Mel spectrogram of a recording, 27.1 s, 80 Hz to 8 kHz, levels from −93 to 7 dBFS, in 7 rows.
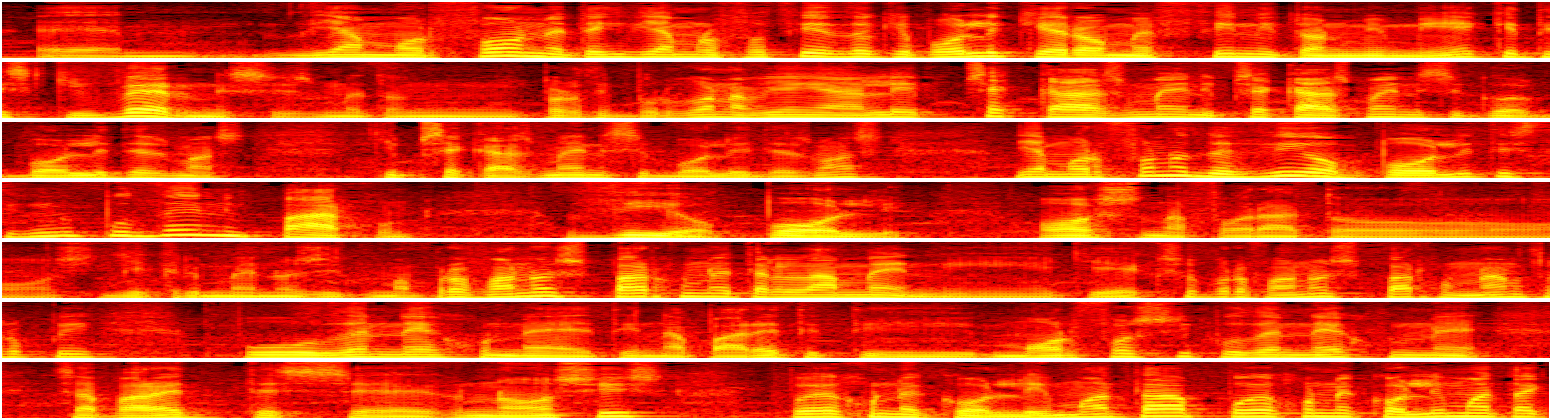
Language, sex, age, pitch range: Greek, male, 30-49, 100-140 Hz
